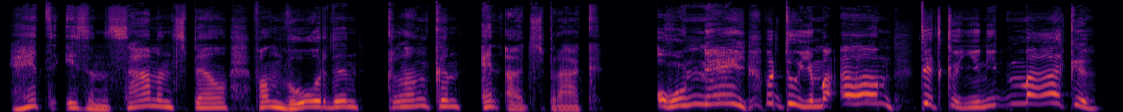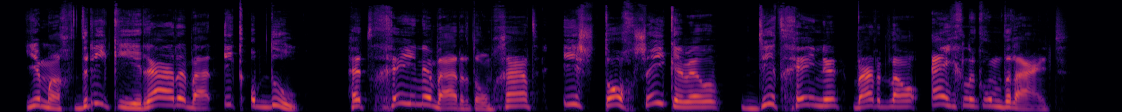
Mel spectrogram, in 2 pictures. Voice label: male dutch voice over talent character

